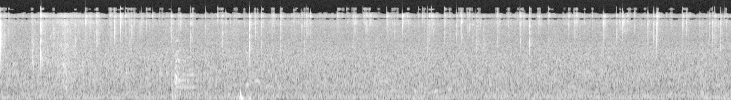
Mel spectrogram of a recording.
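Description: Steady rain falling on a wet tiled rooftop, with many small scattered drips; a single dull thump a little over three seconds in.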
